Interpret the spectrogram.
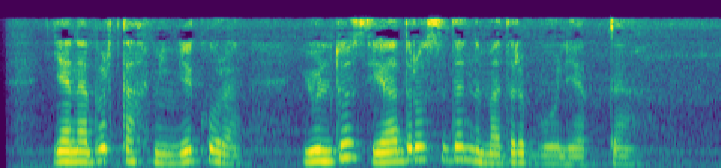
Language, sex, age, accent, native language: Uzbek, female, 25-34, Navoiy, Uzbek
